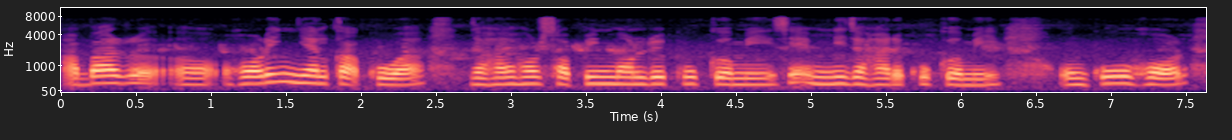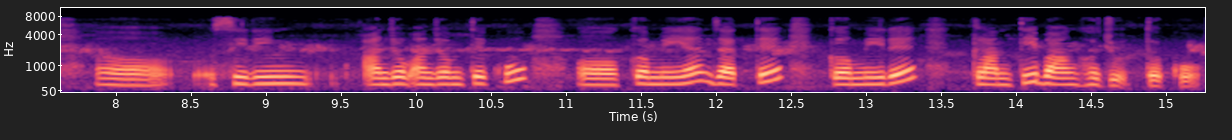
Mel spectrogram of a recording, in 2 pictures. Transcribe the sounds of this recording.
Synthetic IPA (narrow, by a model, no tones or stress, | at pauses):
a̰baɾhɔɾiŋɲɛlkaʔkɔwa | d͡ʒaɦajɦɔɾsɔpiŋmɔlɾɛkukəmisɛəmnid͡ʒaɦãɾɛkukəmiuŋkuɦɔɾ | siɾiŋ | a̰nd͡ʒɔmand͡ʒɔmt̪ɛku | kəmijad͡ʒat̪ɛkəmiɾɛ | klant̪ibaŋɦəd͡ʒuʔ̪t̪əkɔ̰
